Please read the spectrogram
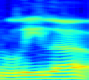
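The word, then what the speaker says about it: Lila: I just thought like I say Laya instead of Leela or something.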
